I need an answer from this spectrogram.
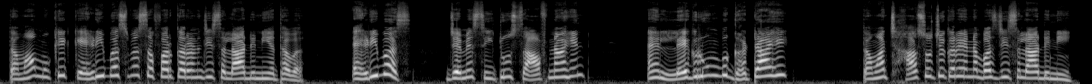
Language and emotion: Sindhi, angry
